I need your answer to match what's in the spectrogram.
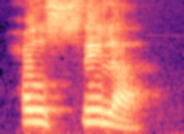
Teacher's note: গলা চাপ দিয়ে হা উচ্চারণ করতে হবে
